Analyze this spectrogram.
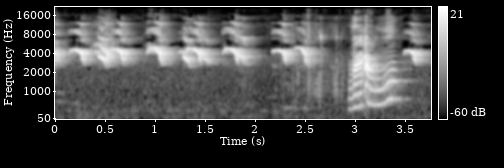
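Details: Talking parrot said to repeat phrases such as radhe radhe, jai shree ram, sita ram and mummy papa; a run of short, repeated high chirpy whistles, then one louder harmonic, voice-like rising-falling syllable near the end.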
